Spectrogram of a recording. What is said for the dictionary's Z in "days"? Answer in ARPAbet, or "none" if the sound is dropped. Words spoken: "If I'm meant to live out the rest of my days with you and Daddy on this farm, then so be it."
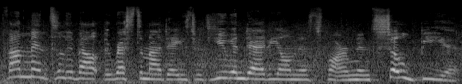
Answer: Z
